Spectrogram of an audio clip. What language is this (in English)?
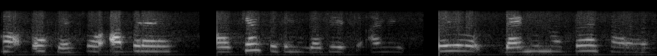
Gujarati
